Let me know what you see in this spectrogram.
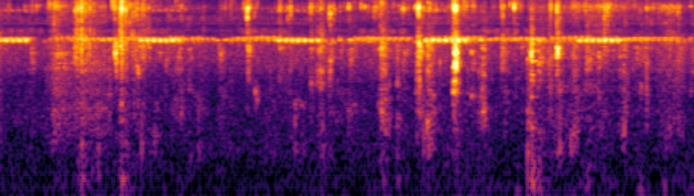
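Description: Faint eating sounds: chewing and mouth smacks with scattered small irregular clicks as food is eaten by hand.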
